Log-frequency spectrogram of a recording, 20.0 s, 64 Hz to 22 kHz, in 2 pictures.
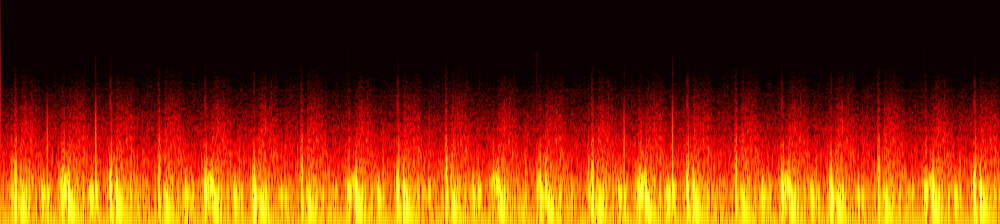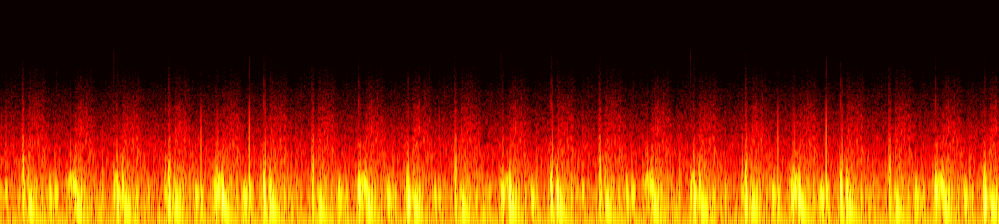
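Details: Baby sleep-aid womb sound: steady, muffled low heartbeat thumps at about 125 a minute under constant whooshing noise and white noise, a womb-style heartbeat.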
